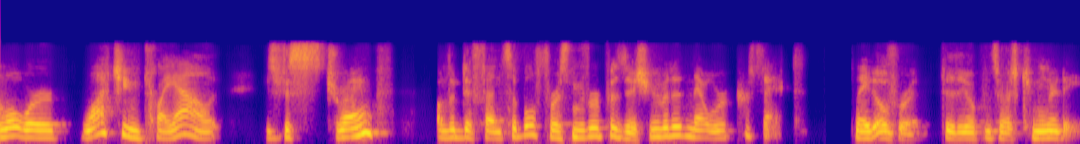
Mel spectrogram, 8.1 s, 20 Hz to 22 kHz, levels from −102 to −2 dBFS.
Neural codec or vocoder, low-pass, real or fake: codec, 16 kHz, 1 kbps, X-Codec, HuBERT features, trained on balanced general audio; 7.2 kHz; fake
